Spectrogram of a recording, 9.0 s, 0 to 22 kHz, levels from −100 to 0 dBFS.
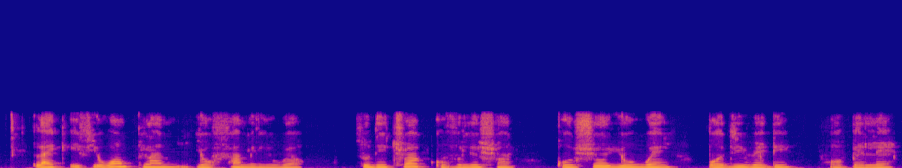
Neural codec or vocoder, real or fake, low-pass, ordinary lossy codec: codec, 16 kHz, 16 kbps, FunCodec, trained on Chinese and English, 50 frames a second; fake; 7.2 kHz; none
